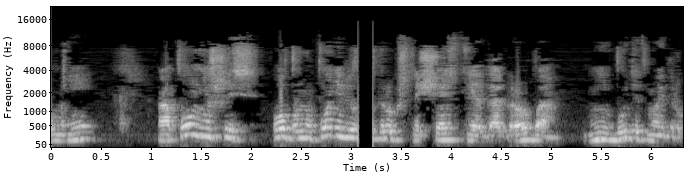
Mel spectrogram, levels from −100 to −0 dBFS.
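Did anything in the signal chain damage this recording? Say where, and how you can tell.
Yes, a rebuffering stall at the playback stage: from 3.07 s to 3.22 s the sound drops to silence, then resumes exactly where it stopped, adding 150 ms. Because no audio is skipped, this is the player starving for data, not a packet-loss dropout.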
